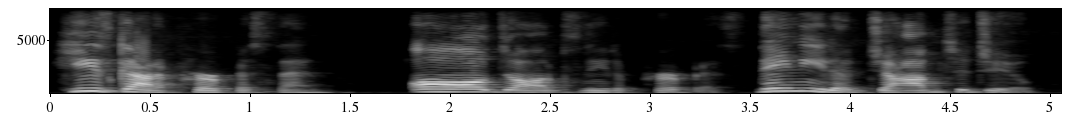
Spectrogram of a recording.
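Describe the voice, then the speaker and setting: A woman's voice: on the low side, sing-song, a little slow, bright, forceful tone, voice pushed down, exaggerated voice. A woman reading the part of a friendly, plain-spoken rancher man in a storybook. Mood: approving, friendly.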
